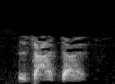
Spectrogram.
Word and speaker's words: za'atar: How do you pronounce it correctly? – Za'atar. – Za'atar. How did I pronounce it? Do you know? – Za'atar. I think you said za'atar, but I mean that, you know... That, oh, okay. – Because it's got a double A.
